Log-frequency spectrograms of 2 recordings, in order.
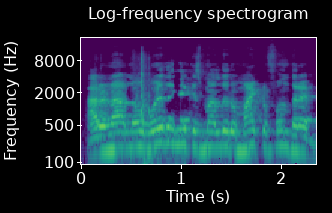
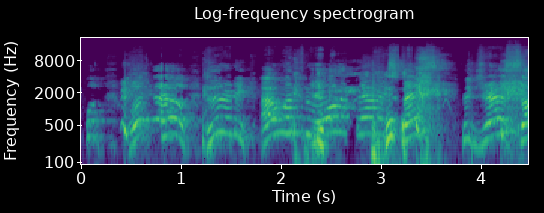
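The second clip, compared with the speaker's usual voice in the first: words spilling through real laughter, higher and louder; laughing while talking; 7 semitones higher, 4 dB louder than usual. Real, not acted. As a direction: talk through the giggles in disbelief. Laughing about dressing up alone.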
